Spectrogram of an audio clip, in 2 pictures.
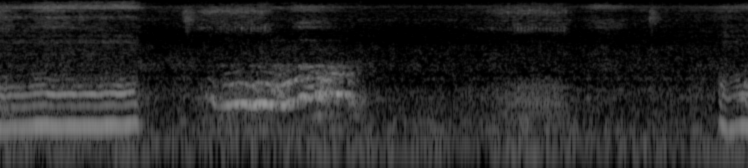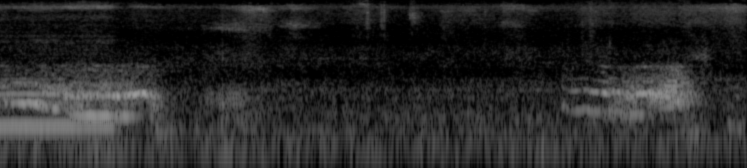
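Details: French Bulldog asleep at midday nap among six siblings, tired from play, snoring in a regular cycle: paired rumbling inhale and rasping exhale, repeated about every six seconds, four snores in all.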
